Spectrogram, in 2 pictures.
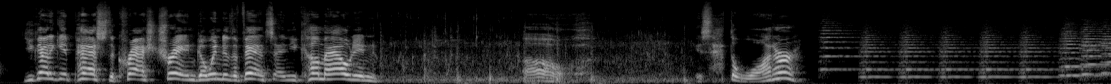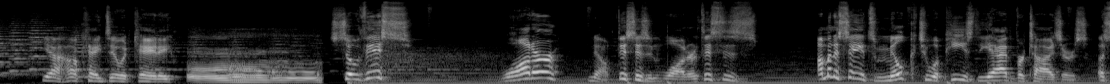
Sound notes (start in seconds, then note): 12.9 zombie groan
